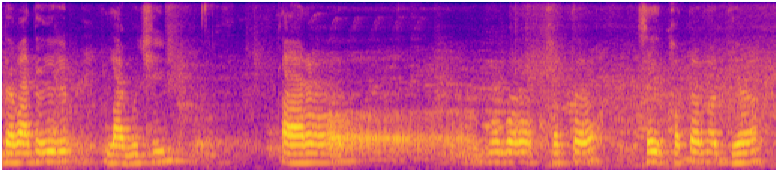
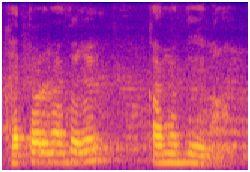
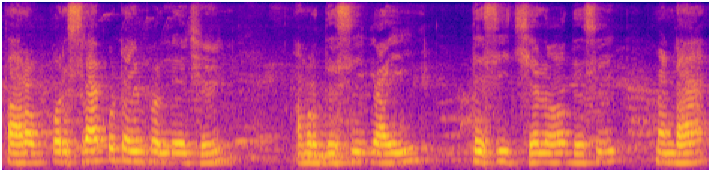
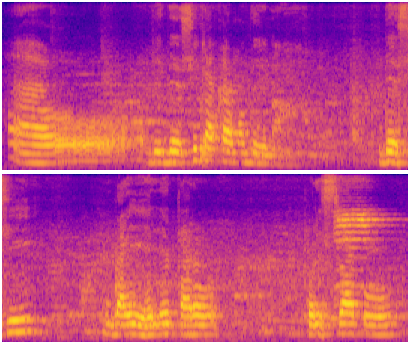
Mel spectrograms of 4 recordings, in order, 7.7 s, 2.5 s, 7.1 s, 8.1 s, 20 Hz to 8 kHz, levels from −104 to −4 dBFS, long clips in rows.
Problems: constant background noise, continuous background conversations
